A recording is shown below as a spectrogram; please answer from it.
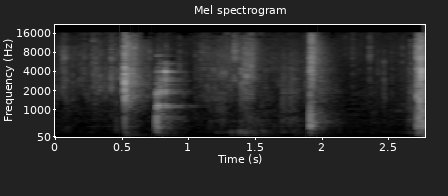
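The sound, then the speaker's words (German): Pieces are snapped off a Toblerone chocolate bar, producing a few sharp, crisp cracks spaced unevenly, with soft crinkling between them. “Perfekt abgeteilt. Mhm. Weil wenn du es nämlich andersrum biegst, brechen immer zwei Stücke ab. Mhm. Und das ist für dich als großer Mensch mit großem Mund kein Problem. Aber mhm. kleine Menschen mit kleinem Mund haben mit zwei Stücken Toblerone so ein Problem.”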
